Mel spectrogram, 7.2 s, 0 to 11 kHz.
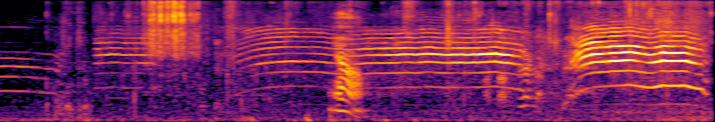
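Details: Frightened cat crying loudly while caught and sheltered in a bathroom ahead of Typhoon No. 10 in Okinawa, September 2020; long wavering harmonic meows, several in a row, with a woman speaking and small room echo.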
